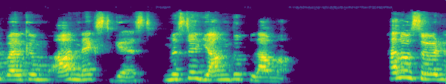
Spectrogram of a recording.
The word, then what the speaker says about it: Yangdup Lama: would like to welcome our next guest mr yandu plama hello sir how are you and i hope i've pronounced your name right hello amrita uh first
